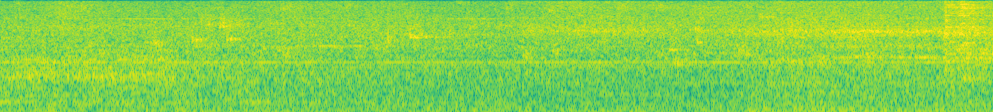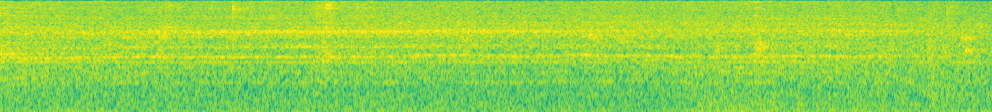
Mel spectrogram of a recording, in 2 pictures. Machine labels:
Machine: pump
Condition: normal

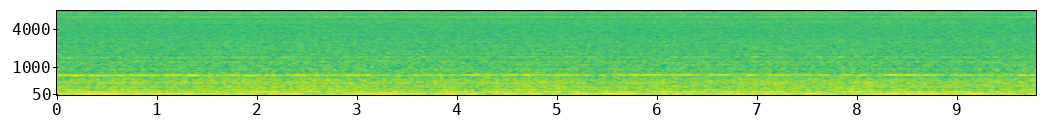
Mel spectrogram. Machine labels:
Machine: fan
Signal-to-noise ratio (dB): 6 dB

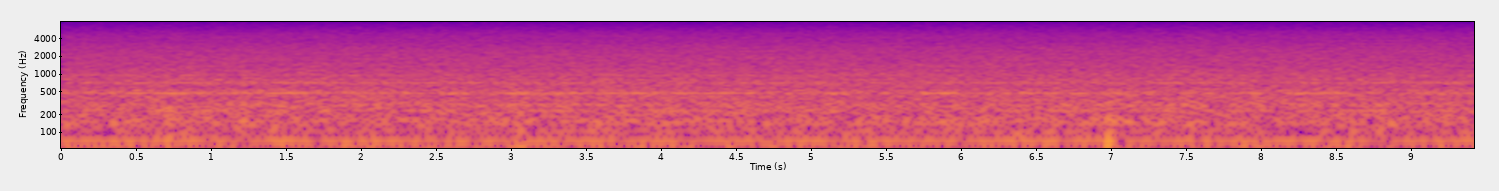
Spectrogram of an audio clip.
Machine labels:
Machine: fan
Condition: normal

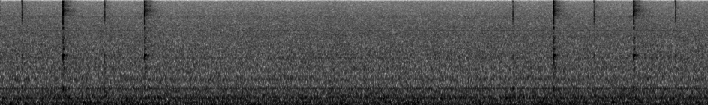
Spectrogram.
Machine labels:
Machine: valve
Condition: normal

